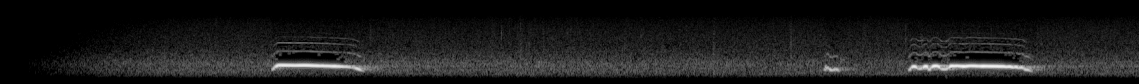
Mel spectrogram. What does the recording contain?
A recording of a tawny owl at night in Cheshire in the UK. Recorded on an sm57.
hoot, hooting, mono, night, owl, owls, tawny-owl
